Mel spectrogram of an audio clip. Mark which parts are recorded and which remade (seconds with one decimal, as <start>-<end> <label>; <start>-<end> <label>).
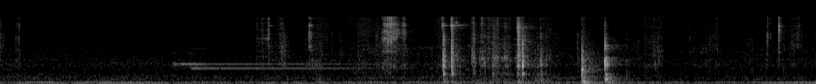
0.0-8.2 recorded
